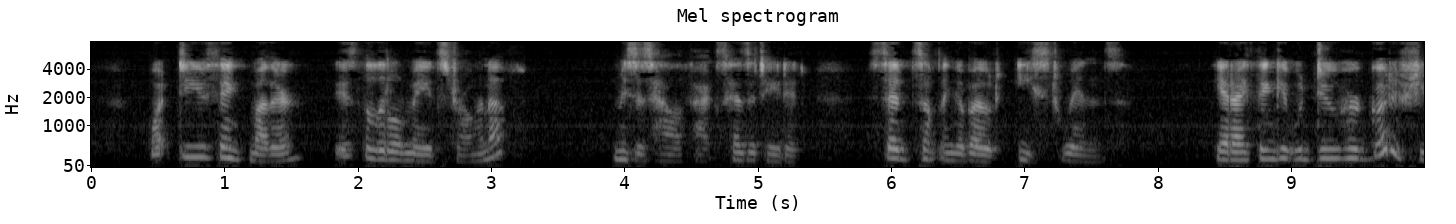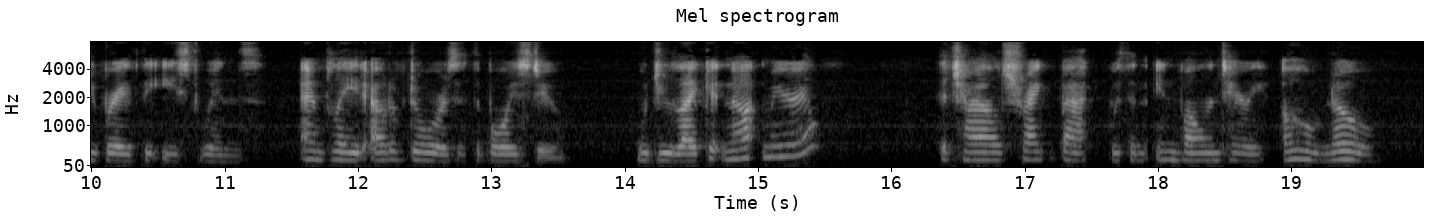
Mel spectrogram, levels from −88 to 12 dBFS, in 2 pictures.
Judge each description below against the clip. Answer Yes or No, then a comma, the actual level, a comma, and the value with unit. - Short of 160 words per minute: No, average, 170 wpm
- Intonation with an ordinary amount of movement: Yes, average, 3.7 semitones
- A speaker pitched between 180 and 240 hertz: Yes, medium, 185 Hz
